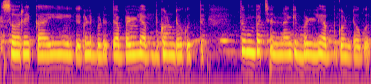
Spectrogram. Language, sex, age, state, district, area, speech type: Kannada, female, 18-30, Karnataka, Bangalore Rural, rural, spontaneous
